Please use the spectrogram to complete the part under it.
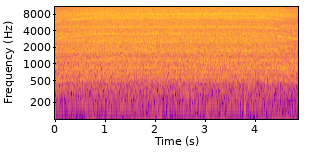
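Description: A Flex cordless rotary polisher runs at a steady, loud whirring drone that holds without a break from start to finish, with no talking over it.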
